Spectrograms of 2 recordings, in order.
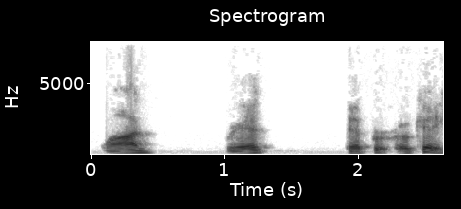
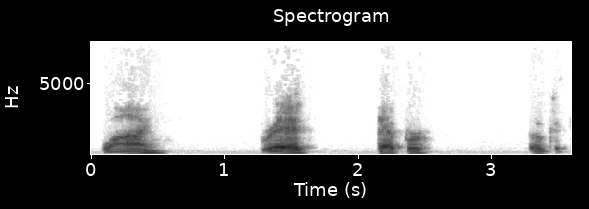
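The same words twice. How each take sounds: First: It is said slowly. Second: It is said very slowly.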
